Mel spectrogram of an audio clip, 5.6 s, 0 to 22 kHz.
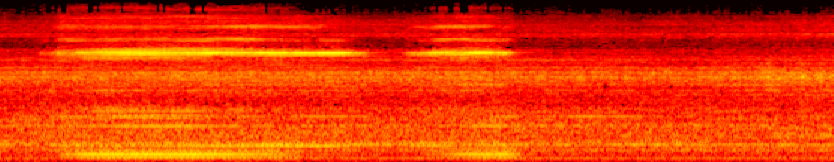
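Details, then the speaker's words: A tool-cutter grinding wheel is forming the flats on an HSS spade drill with about 1.5 thou infeed. Two short bursts of thin high hiss sound over a steady motor hum. The wheel is barely cutting and removes little material. "So, as you can hear, it's engaging the wheel a bit, but it's just not taking a lot of material off."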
